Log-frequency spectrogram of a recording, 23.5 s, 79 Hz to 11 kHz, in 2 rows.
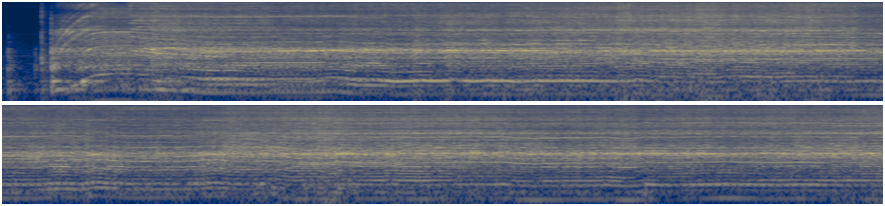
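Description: A Dongcheng DCMY02-185 cordless 7-inch circular saw rips steadily through mahogany, starting up sharply and then holding a loud, continuous whining cut for over twenty seconds, close and without speech.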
